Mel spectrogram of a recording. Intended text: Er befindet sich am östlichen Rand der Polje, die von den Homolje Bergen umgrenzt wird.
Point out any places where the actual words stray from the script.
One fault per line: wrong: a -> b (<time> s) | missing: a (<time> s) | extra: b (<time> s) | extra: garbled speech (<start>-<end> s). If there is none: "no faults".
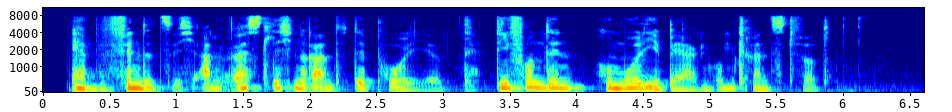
no faults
